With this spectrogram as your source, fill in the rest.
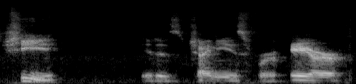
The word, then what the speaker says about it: qi: It's really a gamecher and it's actually pronounced chi.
